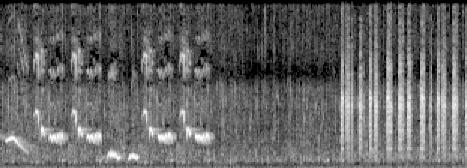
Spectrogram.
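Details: White-rumped shama song played as a training lure for competition birds: quick paired whistles sliding down, two low rising notes, a short pause, then a rapid harsh buzzy chatter pulsing many times per second.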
